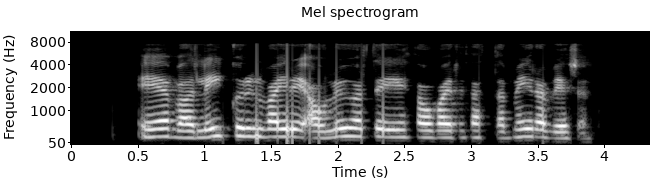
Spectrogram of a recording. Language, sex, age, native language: Icelandic, female, 30-39, Icelandic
